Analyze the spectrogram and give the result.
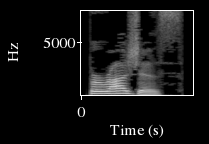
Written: barrage's

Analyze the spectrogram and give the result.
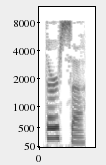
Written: thursa

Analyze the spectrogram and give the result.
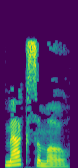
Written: maximo

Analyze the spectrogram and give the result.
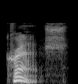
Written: crash

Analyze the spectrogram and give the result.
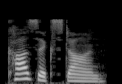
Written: kazakhstan

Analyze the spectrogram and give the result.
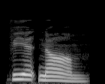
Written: Vietnam

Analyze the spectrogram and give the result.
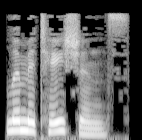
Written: limitations

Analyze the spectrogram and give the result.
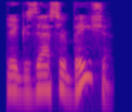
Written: exacerbation

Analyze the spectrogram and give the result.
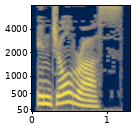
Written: enjolras

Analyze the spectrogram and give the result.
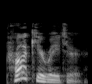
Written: procurator

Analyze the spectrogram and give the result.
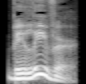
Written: believer

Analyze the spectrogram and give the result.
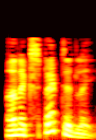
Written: unexpectedly

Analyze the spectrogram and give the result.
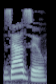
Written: zazu

